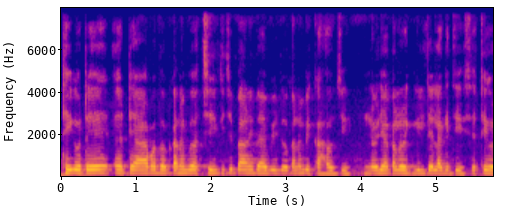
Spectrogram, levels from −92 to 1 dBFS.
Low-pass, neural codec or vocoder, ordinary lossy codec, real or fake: none; codec, 16 kHz, 16 kbps, FreqCodec, smaller model; none; fake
